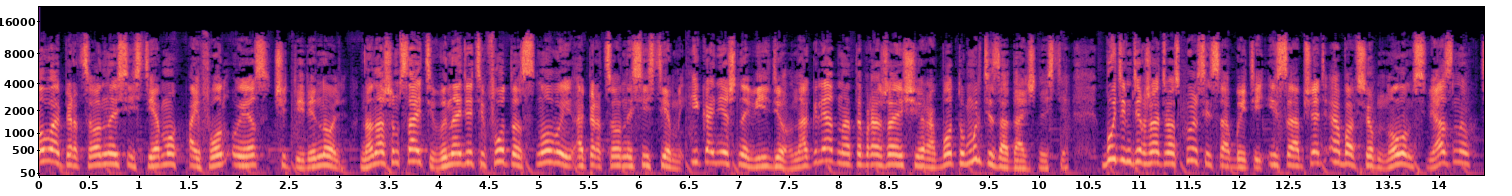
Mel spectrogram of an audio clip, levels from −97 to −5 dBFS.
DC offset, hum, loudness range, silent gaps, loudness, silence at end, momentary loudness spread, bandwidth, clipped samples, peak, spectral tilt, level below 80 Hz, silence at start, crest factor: under 0.1%; none; 2 LU; none; -20 LUFS; 0 s; 5 LU; 13 kHz; under 0.1%; -4 dBFS; -2.5 dB/octave; -50 dBFS; 0 s; 16 dB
